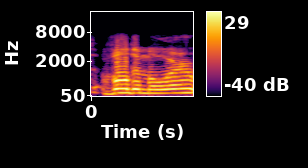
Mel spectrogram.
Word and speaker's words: Voldemort: And like apparently it's Voldemort without the T, even though the T is not pronounced.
